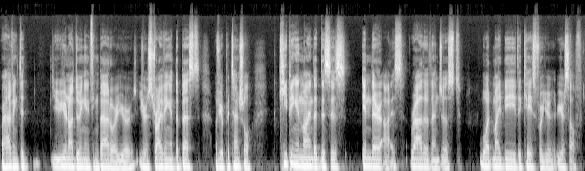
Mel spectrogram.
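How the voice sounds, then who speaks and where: A man's voice: mid-range voice, level tone, moderate pace, dry recording, clean studio sound. A young man who grew up in France, co-hosting a podcast, talking things through with thoughtful restarts. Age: young adult. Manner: thoughtful, restarts phrases while explaining. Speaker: podcast co-host. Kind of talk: casual discussion.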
